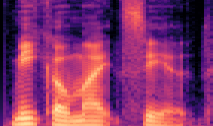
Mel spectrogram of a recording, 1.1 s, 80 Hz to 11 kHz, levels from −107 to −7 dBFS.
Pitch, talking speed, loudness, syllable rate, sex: 115 Hz, 225 wpm, -20 LUFS, 5.3 syllables/s, male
